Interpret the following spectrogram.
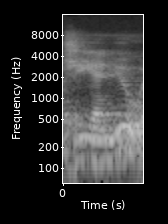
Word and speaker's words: gnu: of jokes you see according to the dictionary the g is silent and it's pronounced new so anytime you want to write the word new you can spell it gnu and you have a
